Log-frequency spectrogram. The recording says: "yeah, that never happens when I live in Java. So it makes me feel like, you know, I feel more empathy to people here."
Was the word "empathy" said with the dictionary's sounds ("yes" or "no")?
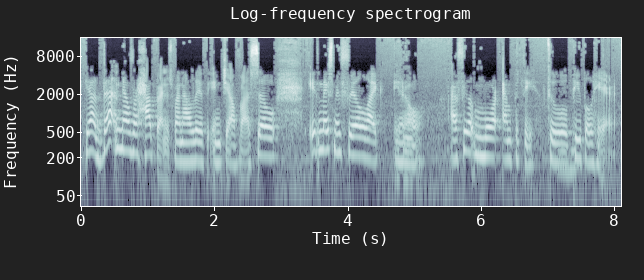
yes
